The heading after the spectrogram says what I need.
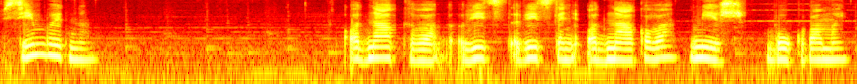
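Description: Woman teacher, Ukrainian accent, slow patient delivery, mellow low voice, faint music behind. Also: steady tone. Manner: slow, patient, drawn-out syllables. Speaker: primary school teacher. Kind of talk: remote lesson for young children.

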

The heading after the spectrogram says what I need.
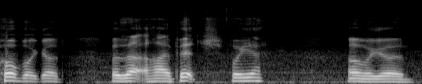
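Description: A man's voice: medium pitch, fairly even intonation, a little slow, background noise. A man filming a ghost-hunting vlog outdoors by a tunnel, talking nervously to his handheld camera with jumpy exclamations. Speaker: vlogger. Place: outdoors near a tunnel and field.

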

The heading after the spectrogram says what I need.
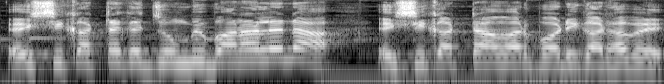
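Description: A goofy zombie from a game video panics and giggles in a high, excitable voice. A man voices him. Faint music hums underneath. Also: quick pace. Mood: panicky. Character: goofy male zombie, a clumsy first-time driver.

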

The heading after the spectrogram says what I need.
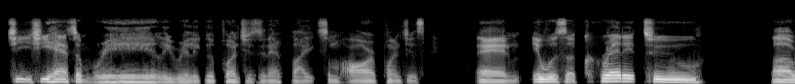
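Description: A man in his thirties hosting a casual sports commentary show, talking in a conversational, animated way with frequent fillers and restarts, into a studio microphone in a small home studio. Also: on the low side, clean tone, no echo. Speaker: host. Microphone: studio mic on boom close to mouth.

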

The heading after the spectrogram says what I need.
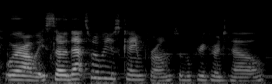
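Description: A woman co-hosting a let's-play, chatting casually in a giggly, excitable and playful way. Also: medium pitch, quick pace. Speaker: gaming channel co-host.

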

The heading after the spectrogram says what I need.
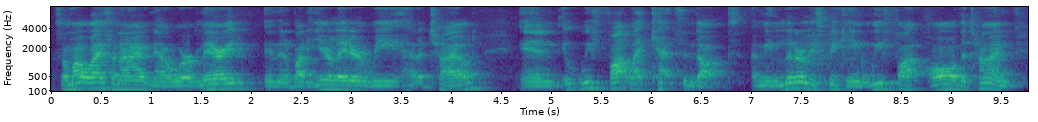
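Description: A man telling his life story as a personal testimony, earnest and animated, filling his talk with "you know" and "um". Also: medium pitch, normal speed. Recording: roomy echo, a bit distant from the mic.

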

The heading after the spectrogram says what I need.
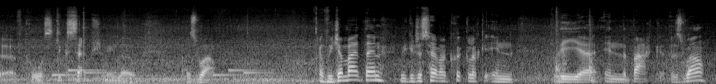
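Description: A man talks through a pickup truck's features with eager praise, sprinkling in ums and uhs. His voice sits at a middle pitch. The camera-mic recording carries a faint hum of outdoor noise. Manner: chatty, enthusiastic, frequent ums and uhs. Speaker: car sales manager. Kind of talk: walkaround vehicle review. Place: inside a pickup truck, then outdoors at a dealership yard.

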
